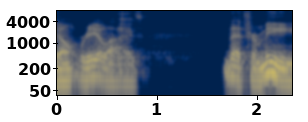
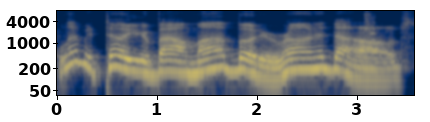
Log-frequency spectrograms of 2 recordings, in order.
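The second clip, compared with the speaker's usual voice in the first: slow, higher hillbilly drawl; 8 semitones higher, slower than usual. Retold or imitated. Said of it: "he sounds like a total hillbilly redneck".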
